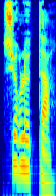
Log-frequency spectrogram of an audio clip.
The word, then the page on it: sur le tas: French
